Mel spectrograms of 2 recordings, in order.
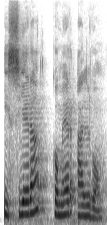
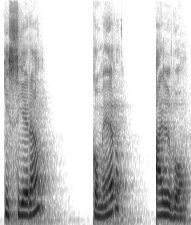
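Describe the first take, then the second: First: Said in the usual way. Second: "Quisiera", "comer", "algo", each set apart by a long pause; word by word. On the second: Shown as a demonstration. Teacher repeats it word by word.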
